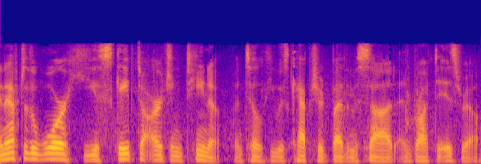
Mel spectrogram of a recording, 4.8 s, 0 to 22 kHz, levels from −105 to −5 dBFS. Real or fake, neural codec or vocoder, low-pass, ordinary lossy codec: real; none; 7.2 kHz; AAC, 48 kbps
